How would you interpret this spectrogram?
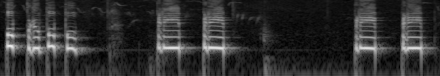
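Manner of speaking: high squeaky beep-boop radio sounds; beeping noises. Pretend. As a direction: mimic a little call signal, high and chirpy.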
